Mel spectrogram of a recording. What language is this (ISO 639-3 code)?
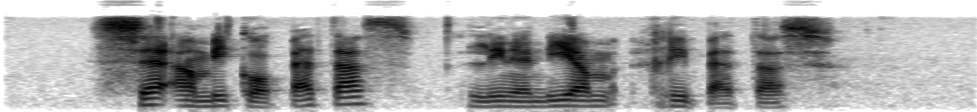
epo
